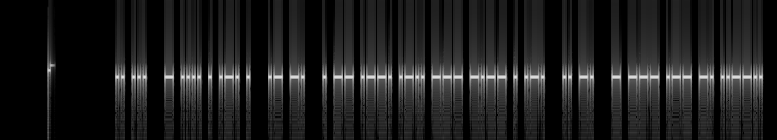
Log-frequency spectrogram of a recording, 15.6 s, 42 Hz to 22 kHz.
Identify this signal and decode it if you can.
Morse code, heard as a keyed tone, about 22 wpm, 700 Hz. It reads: IS THERE AN EMPLOYER IN TOWN?
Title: Sentences from Top 1600 Words 22wpm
